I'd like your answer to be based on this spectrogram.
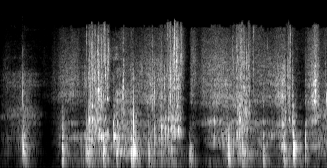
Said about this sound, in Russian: Давайте картошку мы порезали, сейчас да. Забросим ее. Закидывайте. В воду.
